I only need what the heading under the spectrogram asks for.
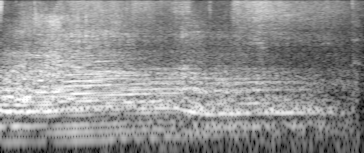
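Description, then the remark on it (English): A Dodge Charger's exhaust roars steadily and loudly as the car speeds along Passyunk Avenue, a deep rumbling engine note with a slight pitch sweep as it revs, continuous for a few seconds with no talking. “It's a Dodge Charger.”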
